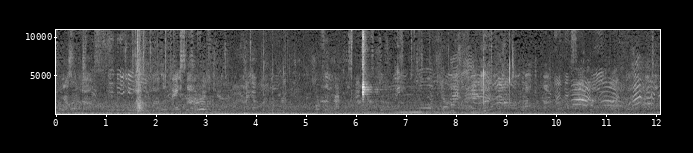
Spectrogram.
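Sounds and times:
distant voices of children: 0.0 - 12.0.

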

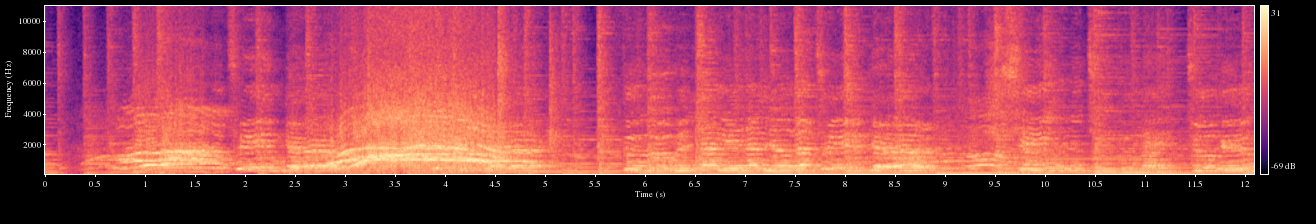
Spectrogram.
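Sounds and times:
crowd cheering: 0.4 - 5.2
group singing unaccompanied: 0.6 - 12.0.

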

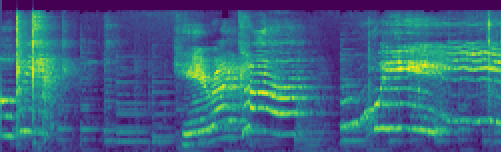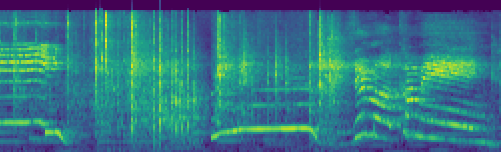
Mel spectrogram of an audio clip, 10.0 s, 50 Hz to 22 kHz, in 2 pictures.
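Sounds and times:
plastic toy rattling and clicking: 4.8 - 8.5.

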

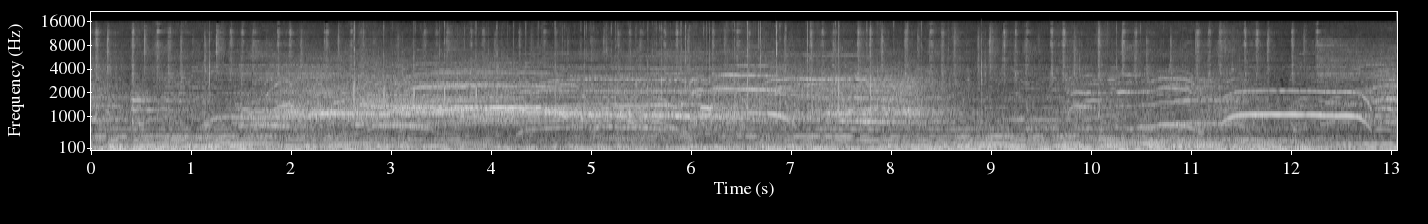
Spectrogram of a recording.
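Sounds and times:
loud dance music: 0.0 - 13.0
crowd cheering and whooping: 1.2 - 13.0.

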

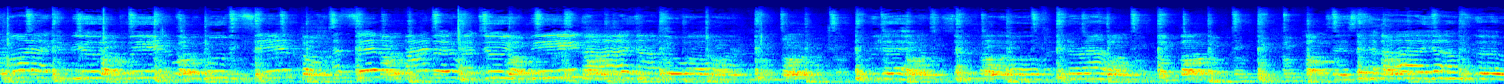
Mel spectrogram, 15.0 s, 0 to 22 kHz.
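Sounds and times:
a cappella group singing: 0.0 - 15.0
vocal percussive beat: 0.0 - 15.0.

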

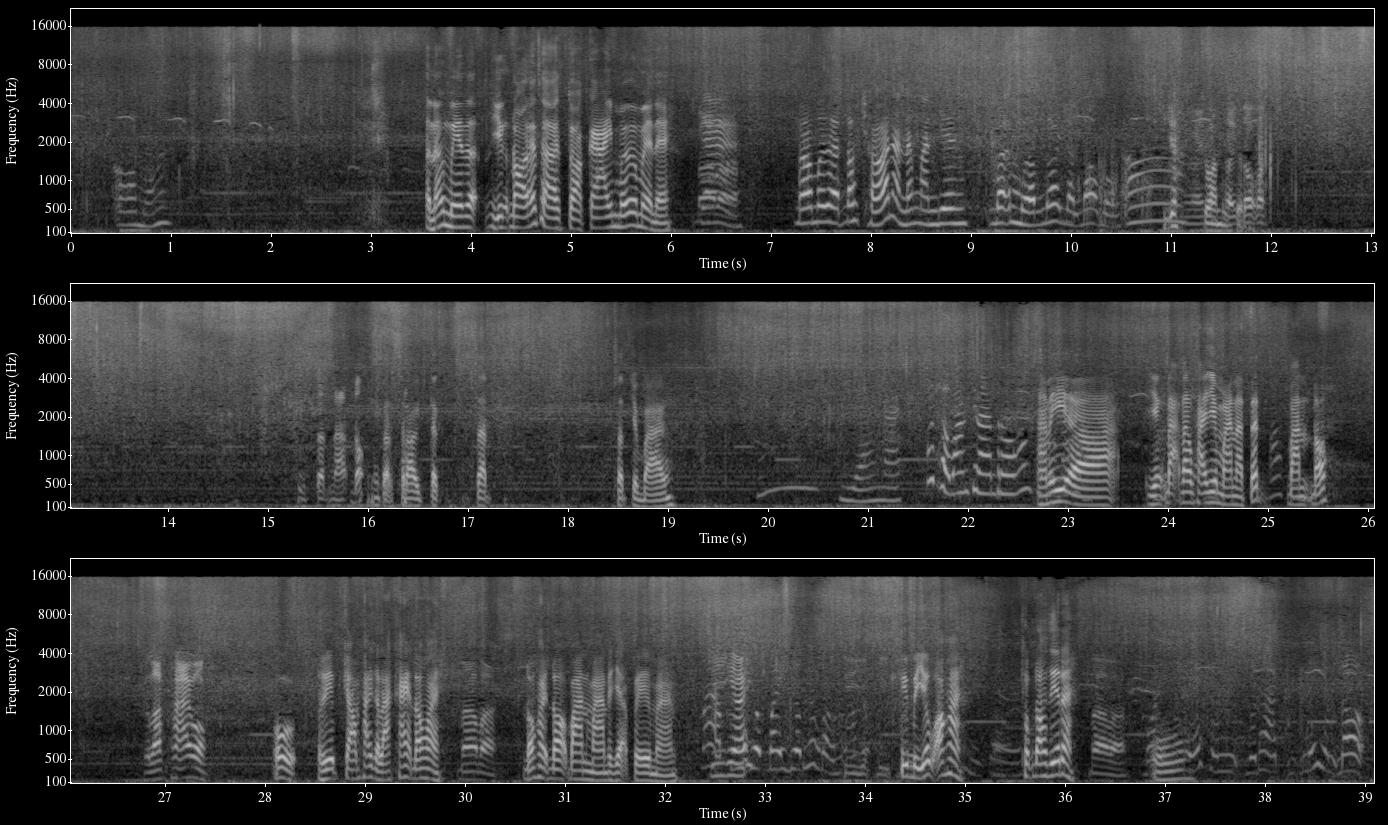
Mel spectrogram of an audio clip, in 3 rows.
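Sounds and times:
fluttering low rumble: 0.0 - 39.0
steady hiss: 0.0 - 39.0
steady low hum: 0.0 - 39.0
person talking: 9.2 - 12.0.

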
